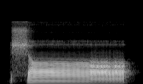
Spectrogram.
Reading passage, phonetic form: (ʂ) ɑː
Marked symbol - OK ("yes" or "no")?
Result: no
